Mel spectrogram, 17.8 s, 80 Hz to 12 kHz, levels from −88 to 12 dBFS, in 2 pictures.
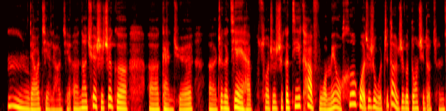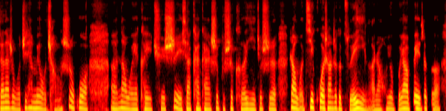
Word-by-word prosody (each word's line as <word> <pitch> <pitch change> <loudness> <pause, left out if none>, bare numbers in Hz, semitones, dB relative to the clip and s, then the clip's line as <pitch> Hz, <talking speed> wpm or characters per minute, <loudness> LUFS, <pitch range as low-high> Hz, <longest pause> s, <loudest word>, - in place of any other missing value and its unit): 嗯， 215 -9 +1
了 155 0 0
解 160 0 -6
了 145 0 -7
解， 150 +2 -9
呃， 165 -1 -3
那 195 +2 +2
确 250 +5 +1
实 190 -4 +1
这 245 +6 +5
个， 175 -5 +3 0.4
呃， 155 -3 0
感 150 -2 0
觉， 150 +3 -2 0.3
呃， 150 -2 -2
这 190 +6 -1
个 180 -1 +4
建 200 +3 +5
议 - - +6
还 150 -2 0
不 145 - -19
错， 185 -1 -4
就 185 +2 -1
是 175 - +1
这 205 - -3
个 195 - +5
decaf 250 +1 +2
我 160 -2 0
没 155 +4 +1
有 200 -2 +2
喝 305 - 0
过， 260 -3 +4
就 220 - -1
是 215 0 0
我 170 -4 -2
知 - - -6
道 320 - +1
有 - - +1
这 190 +2 -2
个 180 - +1
东 180 +1 -1
西 170 -1 -3
的 - - -4
存 150 -1 -9
在， 175 - +1
但 185 0 +3
是 180 - -2
我 155 -3 -4
之 195 +6 -1
前 190 0 -1
没 185 0 +2
有 160 -4 -2
尝 140 +2 -3
试 200 +5 -2
过。 175 -3 -1 0.4
呃， 170 -3 -1
那 180 +1 0
我 160 -2 -1
也 155 - 0
可 165 - -4
以 160 -1 -2
去 165 +3 -6
试 200 +4 +5
一 160 - +1
下 160 +1 -1
看 160 +1 -2
看 155 0 -2
是 180 - 0
不 160 -1 -9
是 170 +2 0
可 155 +1 -3
以 155 -2 0
就 155 +4 -5
是 160 -2 -2 0.2
让 190 -3 +4
我 - - -3
既 205 +8 +2
过 190 0 +3
上 180 0 +1
这 180 +1 -1
个 170 - +1
嘴 150 +2 +4
瘾 155 -7 +2
啊， - - -6
然 140 0 -3
后 140 +4 -10
又 170 -1 -2
不 145 0 -5
要 175 0 +4
被 180 +2 +4
这 165 +2 -3
个 75 - -5
170 Hz, 325 characters per minute, -22 LUFS, 155-185 Hz, 0.4 s, 议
